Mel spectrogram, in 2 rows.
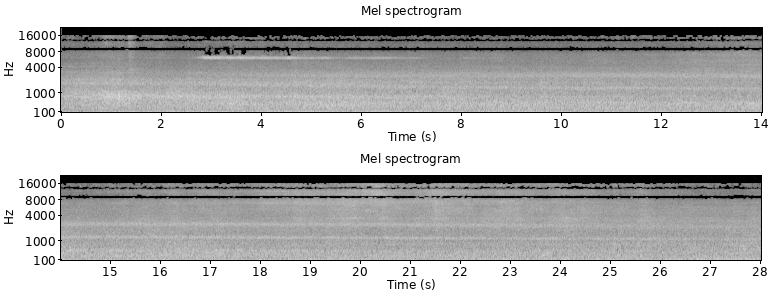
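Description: E5 series Shinkansen train running slowly into the platform: a steady rumble and rush of the passing cars, with a faint whine that sinks in pitch as it slows. A brief thin high squeal comes about three seconds in.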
